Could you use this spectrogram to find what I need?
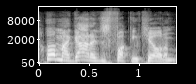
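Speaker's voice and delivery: high, fast mock panic; hammed-up panicked realization; retold panic. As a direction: blurt it out high in comic horror. Retold panic after cousin falls.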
